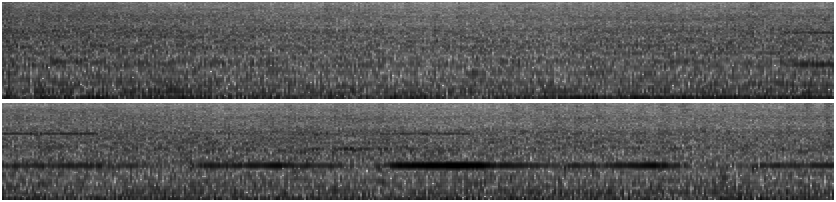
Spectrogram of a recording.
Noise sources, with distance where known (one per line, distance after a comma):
reverse beeper, near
